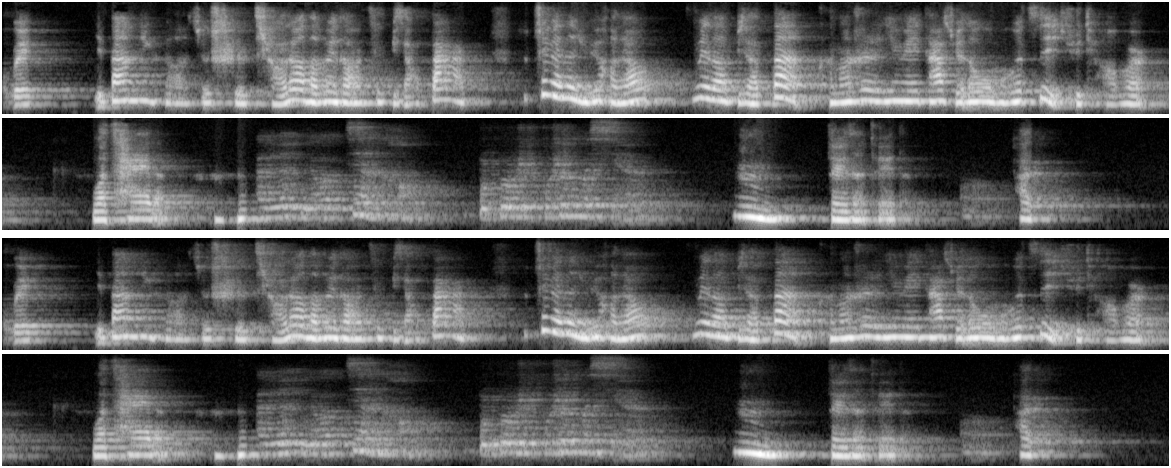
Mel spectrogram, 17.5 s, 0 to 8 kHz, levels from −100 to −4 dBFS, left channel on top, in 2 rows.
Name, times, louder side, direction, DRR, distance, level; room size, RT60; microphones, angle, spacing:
voice 1, 0.7-3.5 4.0-4.9 5.2-8.6 9.4-10.0 10.3-10.6 14.2-14.6 15.0-15.5 16.4-16.5, left 1 dB, 85° left, 11 dB, 1.2 m, -18 dB
voice 2, 9.7-10.1 10.7-12.0 12.3-13.6 15.9-16.5, right 1 dB, 15° left, -2 dB, 4.9 m, -33 dB
26.0 x 21.0 x 6.6 m, 1.2 s
head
